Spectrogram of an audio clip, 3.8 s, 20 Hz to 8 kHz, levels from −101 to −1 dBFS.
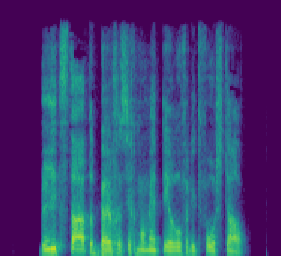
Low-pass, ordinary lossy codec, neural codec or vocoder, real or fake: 7.2 kHz; MP3, 64 kbps; codec, 44.1 kHz, 2.6 kbps, DAC; fake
